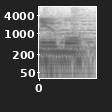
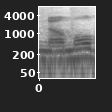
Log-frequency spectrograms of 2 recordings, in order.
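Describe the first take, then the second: First: The first vowel is long, like 'noo'. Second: The first vowel is short, like 'nuh'. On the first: The speaker calls it right. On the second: The speaker calls it wrong.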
